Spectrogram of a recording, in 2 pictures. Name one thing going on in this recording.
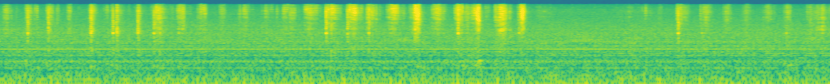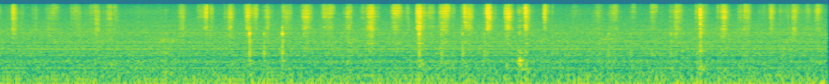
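A small brush dabs softly against a metal sculpture.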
